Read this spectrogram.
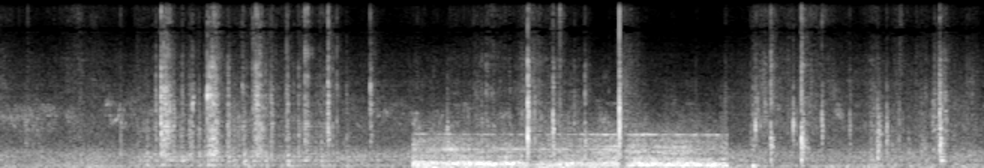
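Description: Plastic and metal parts click and clatter as a battery is handled.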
